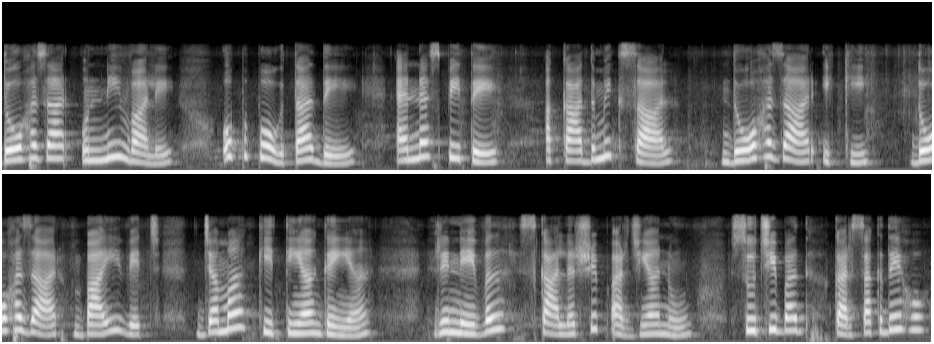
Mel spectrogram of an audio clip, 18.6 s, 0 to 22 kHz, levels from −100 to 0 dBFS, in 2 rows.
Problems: none marked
